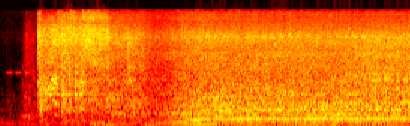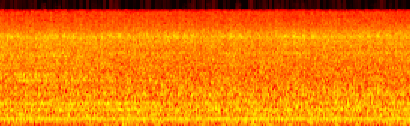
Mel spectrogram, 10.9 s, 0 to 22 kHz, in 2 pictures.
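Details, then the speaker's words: 2008 Honda Accord after replacing power steering O-rings for a cold-start groan: quick crank catches cleanly and settles into a steady, smooth idle with no groan or whine from the pump; normal start. "Shouldn't make any sound. It's not gonna sound any different than it did."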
